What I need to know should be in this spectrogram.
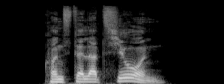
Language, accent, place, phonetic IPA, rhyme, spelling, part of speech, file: German, Germany, Berlin, [ˌkɔnstɛlaˈt͡si̯oːn], -oːn, Konstellation, noun, De-Konstellation.ogg
- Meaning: constellation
